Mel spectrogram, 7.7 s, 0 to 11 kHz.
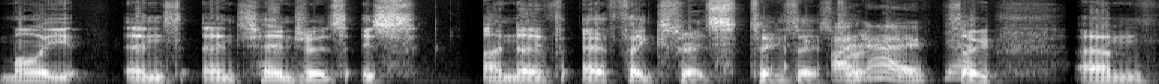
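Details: Adult man left with aphasia after a stroke in October 2019, recounting an experience with halting, non-fluent speech: non-fluent aphasia.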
